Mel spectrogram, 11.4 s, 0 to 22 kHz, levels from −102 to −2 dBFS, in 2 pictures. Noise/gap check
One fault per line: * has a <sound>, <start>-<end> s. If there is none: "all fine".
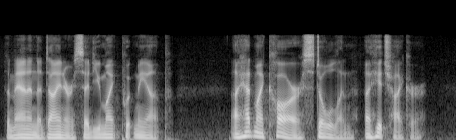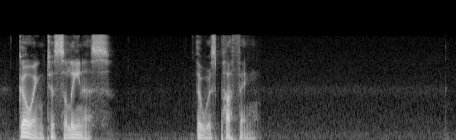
all fine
